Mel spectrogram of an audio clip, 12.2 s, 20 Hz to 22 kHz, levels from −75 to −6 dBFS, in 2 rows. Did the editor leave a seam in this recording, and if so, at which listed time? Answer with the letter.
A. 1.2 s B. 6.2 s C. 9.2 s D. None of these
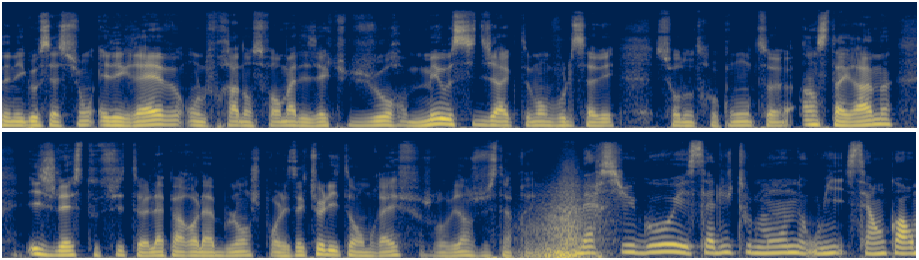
D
